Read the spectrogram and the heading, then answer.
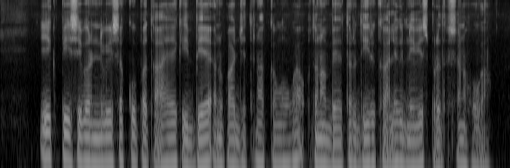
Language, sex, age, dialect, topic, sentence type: Hindi, male, 25-30, Kanauji Braj Bhasha, banking, statement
